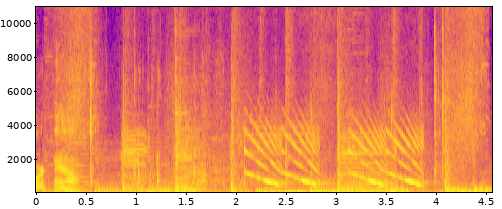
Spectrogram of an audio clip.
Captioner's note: blaring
